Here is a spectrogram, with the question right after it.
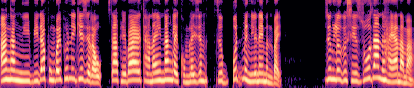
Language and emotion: Bodo, angry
